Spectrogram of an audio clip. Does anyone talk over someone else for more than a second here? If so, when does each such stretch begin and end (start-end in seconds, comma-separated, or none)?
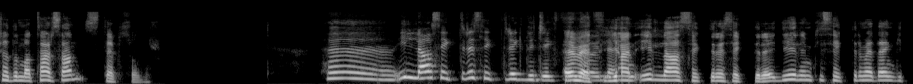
none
